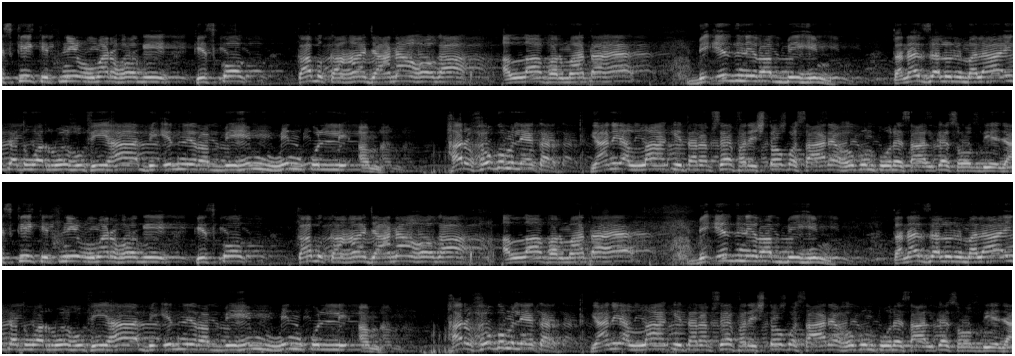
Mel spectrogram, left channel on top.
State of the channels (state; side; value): normal; both; correlation 0.64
